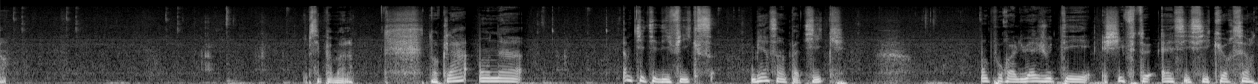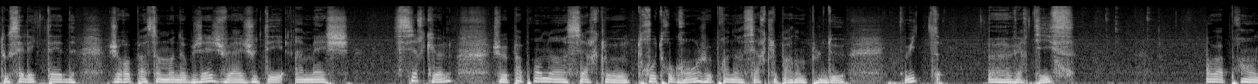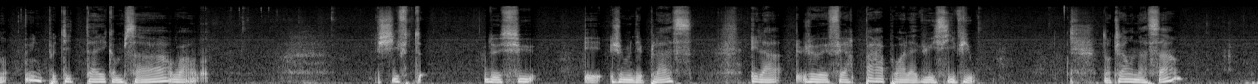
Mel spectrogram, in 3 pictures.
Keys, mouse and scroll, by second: 0.7 click, 1.2 g, 2.1 scroll down 1, 2.4 Tab, 2.6 scroll down 1, 2.9-4.9 middle drag, 5.2 shift+middle click, 5.6 scroll down 1, 5.9-7.0 middle drag, 7.2 middle click, 7.6 scroll up 2, 8.0 shift+middle click, 8.4 middle click, 9.3 Tab, 9.8 click, 11.5 shift+s, 13.0 Tab, 20.1-28.5 drag, 32.4-36.0 shift+drag, 36.0-36.3 scroll up 1, 36.7 middle click, 37.5 scroll down 1.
